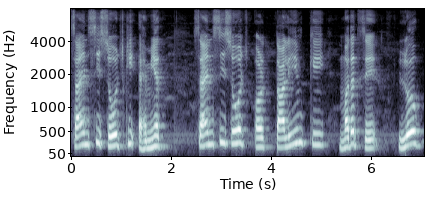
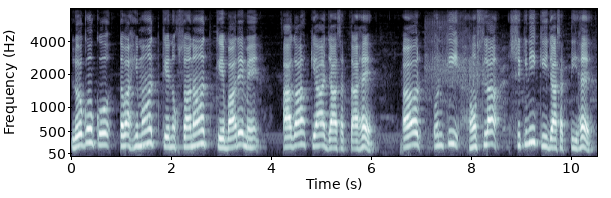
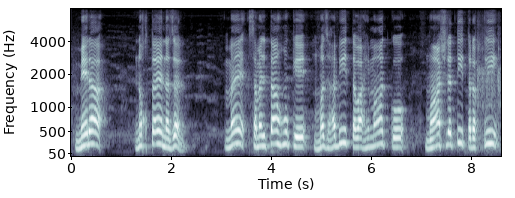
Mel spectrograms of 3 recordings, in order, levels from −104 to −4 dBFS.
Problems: constant background noise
